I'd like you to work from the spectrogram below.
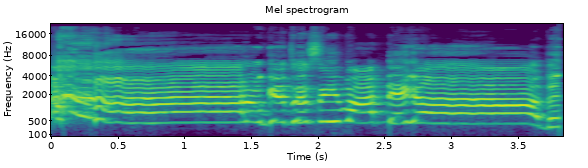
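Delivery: loud, high, drawn-out wail; hammed-up sobbing through the words; mock bawling. Daughter banned from seeing the boy, exaggerated bawling. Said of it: "Bitch, I started crying".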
